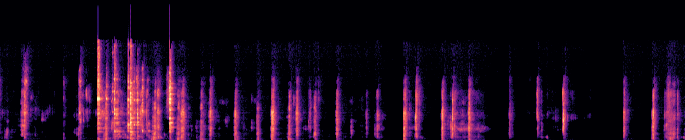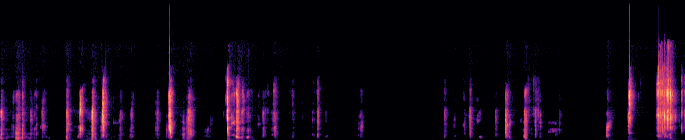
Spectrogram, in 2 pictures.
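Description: A man chews food noisily close to a microphone.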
